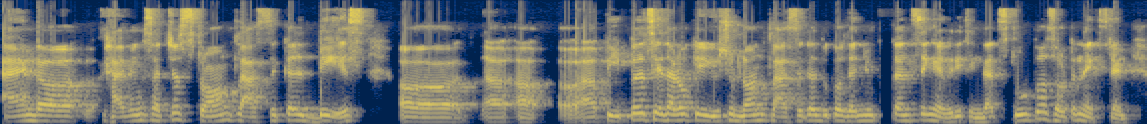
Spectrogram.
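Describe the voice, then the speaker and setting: A man with a Marathi accent speaks at a fairly quick pace, his pitch fairly high and his loudness very even. His intonation stays fairly even, with noticeable background noise behind him. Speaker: classical vocalist and mental health advocate. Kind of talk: interview conversation. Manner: hesitant, many fillers.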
